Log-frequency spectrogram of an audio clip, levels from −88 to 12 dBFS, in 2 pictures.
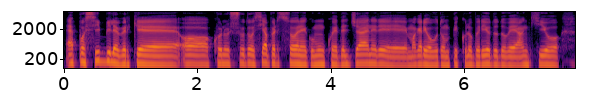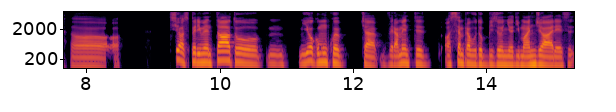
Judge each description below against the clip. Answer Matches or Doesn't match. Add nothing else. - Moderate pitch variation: Doesn't match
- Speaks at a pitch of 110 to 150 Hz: Matches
